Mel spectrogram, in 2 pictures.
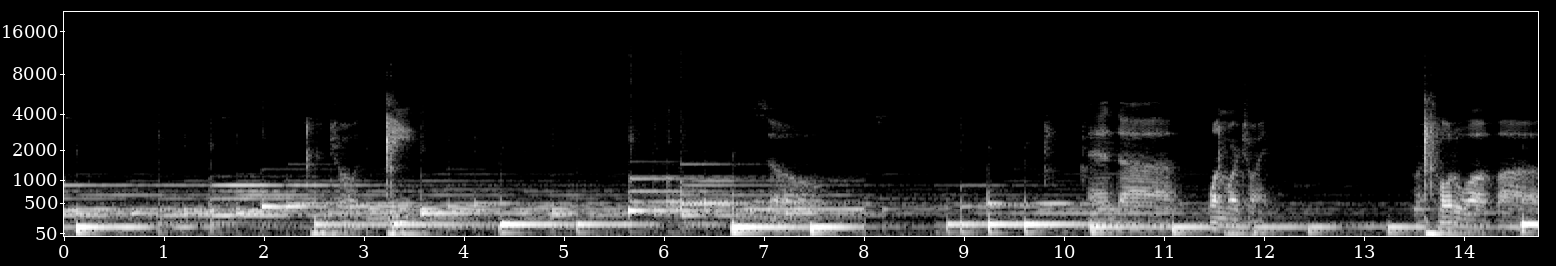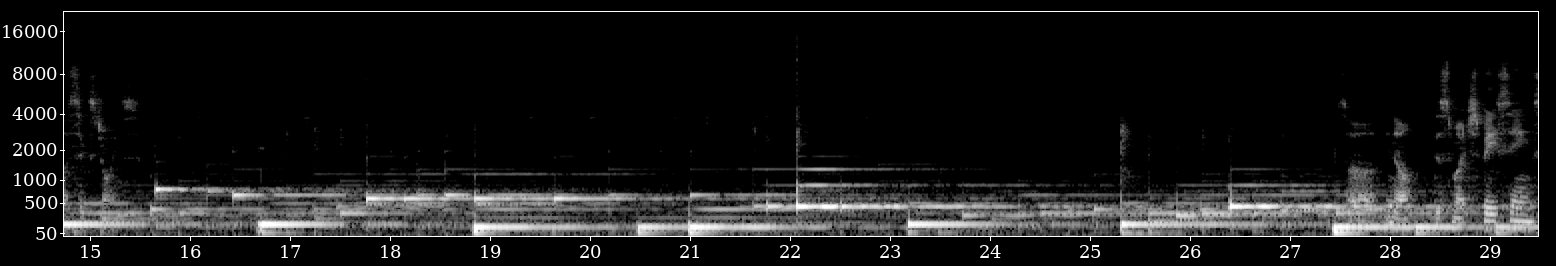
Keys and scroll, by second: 3.0 ctrl+d, 13.4 ctrl+d.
